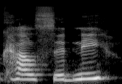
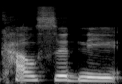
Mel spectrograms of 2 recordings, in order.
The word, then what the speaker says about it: chalcedony: agate, but a blue chalcedony and it looks like chalcedony, but it's c h a l d e c o n e y or y. Um, but blue chalcedony pronounce it like Sydney, Australia.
